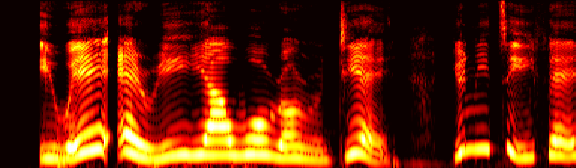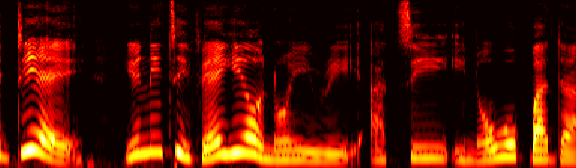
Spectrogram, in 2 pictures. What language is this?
Yoruba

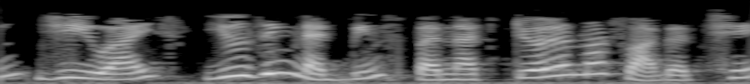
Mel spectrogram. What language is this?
Gujarati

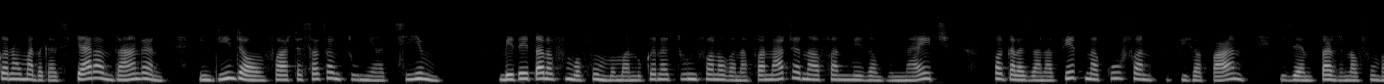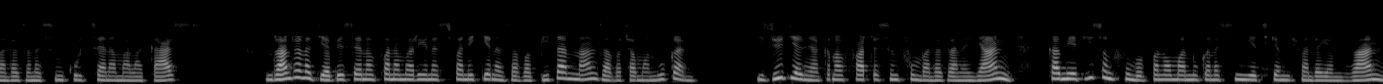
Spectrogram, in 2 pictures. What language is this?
Malagasy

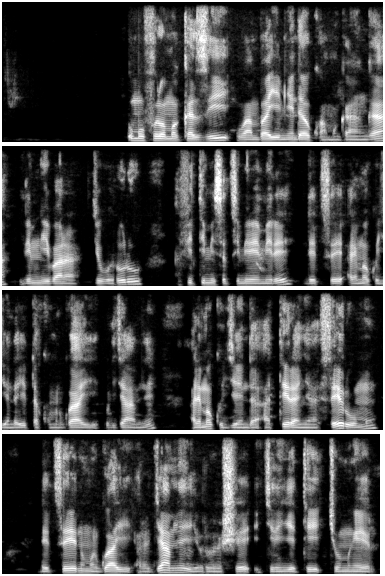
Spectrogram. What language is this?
Kinyarwanda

